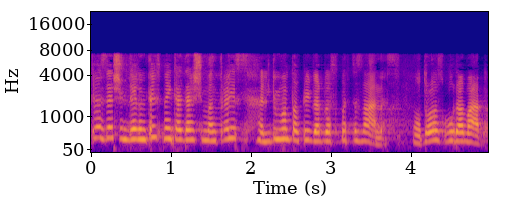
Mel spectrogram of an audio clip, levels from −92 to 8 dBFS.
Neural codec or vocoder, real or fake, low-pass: codec, 16 kHz in and 24 kHz out, 0.6 kbps, FireRedTTS-2 codec; fake; 7.2 kHz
